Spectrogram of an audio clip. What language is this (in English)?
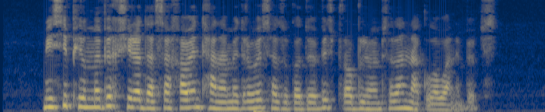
Georgian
